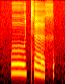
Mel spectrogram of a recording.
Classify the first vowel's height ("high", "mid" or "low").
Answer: mid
